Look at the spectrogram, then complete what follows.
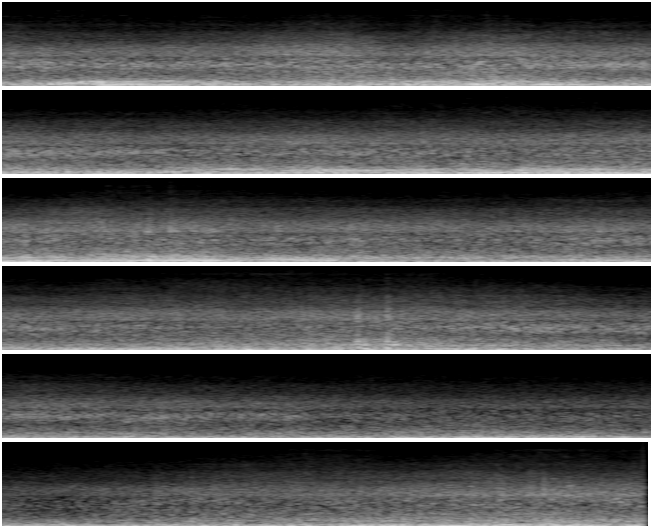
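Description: Road traffic on a busy city street: cars and other vehicles passing in a steady rumble, heavier for the first twelve seconds or so, easing off, then building again near the end.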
